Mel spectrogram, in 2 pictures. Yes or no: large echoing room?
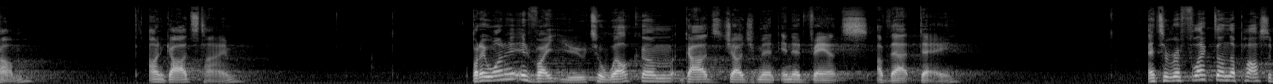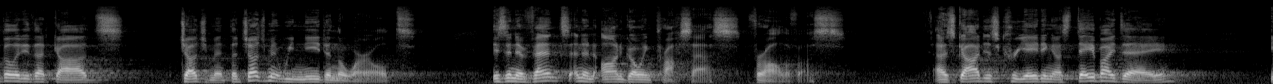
yes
